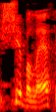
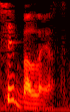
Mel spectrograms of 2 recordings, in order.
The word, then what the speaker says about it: Shibboleth: They could not say Shibboleth. They could only say Sibboleth. They couldn't pronounce it.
